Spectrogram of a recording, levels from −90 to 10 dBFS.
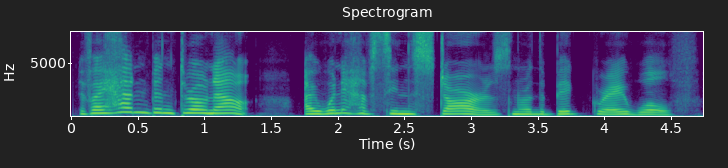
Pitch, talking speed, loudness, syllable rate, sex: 260 Hz, 215 wpm, -16 LUFS, 4.0 syllables/s, female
